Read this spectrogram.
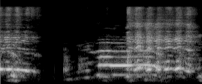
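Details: Goats among a load of sixty being shipped at night by truck to the city of Jambi, Indonesia. A short broken bleat, a pause, then a longer, harsh, wavering bleat with rich harmonics, possibly from several animals.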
